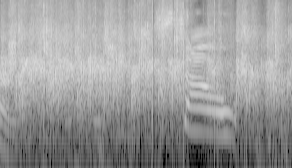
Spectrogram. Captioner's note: audience applauding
